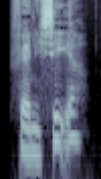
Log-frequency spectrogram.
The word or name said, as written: Ferniserede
